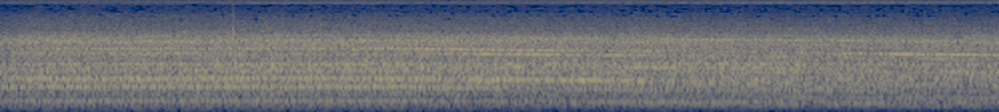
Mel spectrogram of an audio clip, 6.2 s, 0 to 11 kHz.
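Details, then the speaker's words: Harrison M250 lathe after refurbishment, 0.9 kW motor on 1.1 kW inverter speed control, running around 1500 rpm (variable 750–2000): even mechanical whirr with steady hum, no knocks, grinding or squeal; smooth and quiet, normal running. "lovely machine nice and smooth nice and quiet"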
